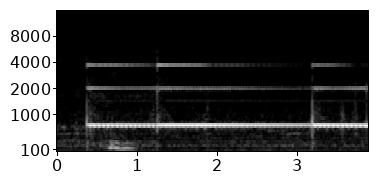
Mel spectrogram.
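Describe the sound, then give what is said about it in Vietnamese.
A temple bell is struck three times at an uneven pace, two strikes close together and then a longer pause before the third, each leaving a bright, steady ringing tone that hums on. “Ben chứ không có đánh đều nhau nha, hai cái nhặt cái khoan.”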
